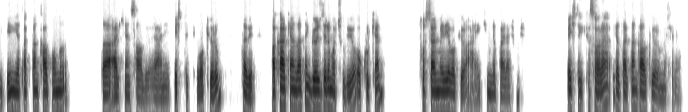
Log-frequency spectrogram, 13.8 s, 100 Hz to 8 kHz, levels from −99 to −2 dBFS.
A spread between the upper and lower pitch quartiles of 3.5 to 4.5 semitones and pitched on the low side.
No: average, 3.1 semitones; low, 110 Hz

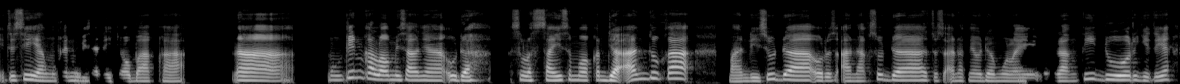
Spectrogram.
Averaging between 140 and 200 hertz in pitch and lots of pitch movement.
No: high, 190 Hz; average, 3.9 semitones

